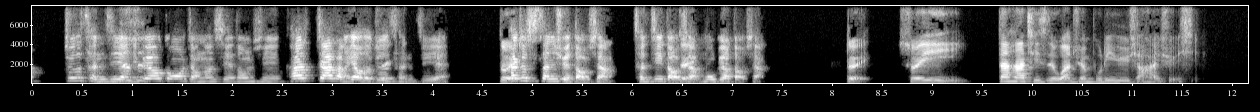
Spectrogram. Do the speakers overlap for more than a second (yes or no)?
no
